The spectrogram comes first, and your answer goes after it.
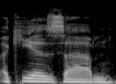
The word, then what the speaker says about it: IKEA: commercial about the brand I ke a and in that commercial the voiceover pronounce it as a kia and not IKEA and so in my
